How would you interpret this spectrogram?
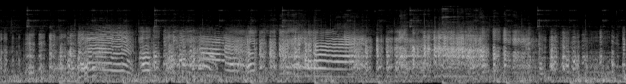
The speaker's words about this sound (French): le cri que tu as entendu, c'est celui du manchot d'Adélie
